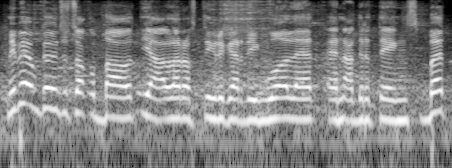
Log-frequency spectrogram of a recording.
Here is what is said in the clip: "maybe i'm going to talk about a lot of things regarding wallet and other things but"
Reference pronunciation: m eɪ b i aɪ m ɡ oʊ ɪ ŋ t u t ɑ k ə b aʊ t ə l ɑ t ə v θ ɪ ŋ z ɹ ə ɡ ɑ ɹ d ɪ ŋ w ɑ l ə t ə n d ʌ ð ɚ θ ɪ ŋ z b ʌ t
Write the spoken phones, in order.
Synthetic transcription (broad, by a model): m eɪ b i aɪ m ɡ oʊ ɪ ŋ t u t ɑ k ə b aʊ t ə l ɑ t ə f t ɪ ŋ ɹ ə ɡ ɑ ɹ d ɪ ŋ w ɑ l ə t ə n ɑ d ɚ t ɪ ŋ s b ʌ t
